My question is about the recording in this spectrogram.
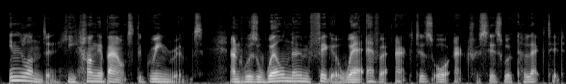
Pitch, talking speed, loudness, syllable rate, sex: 120 Hz, 200 wpm, -21 LUFS, 6.2 syllables/s, male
